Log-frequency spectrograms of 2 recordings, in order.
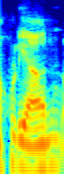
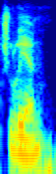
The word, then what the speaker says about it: Julian: Sí, sí, se pronuncia Julian o también como mi nombre normal, Julian. Está bien.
